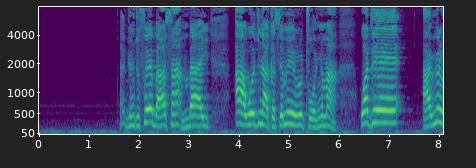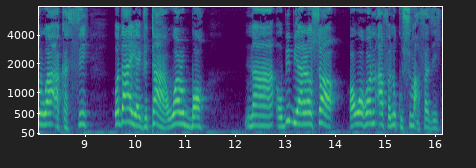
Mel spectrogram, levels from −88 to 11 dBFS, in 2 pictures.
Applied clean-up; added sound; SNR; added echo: none; none; none; none.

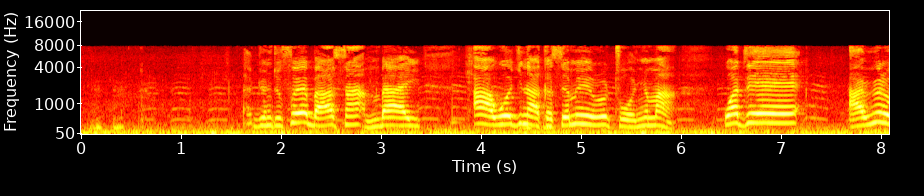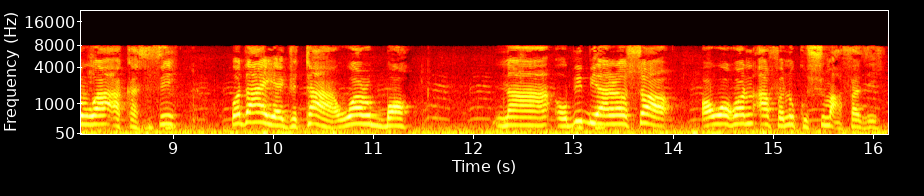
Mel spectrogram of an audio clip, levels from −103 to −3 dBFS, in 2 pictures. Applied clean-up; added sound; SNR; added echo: none; Bird; 13 dB; none.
